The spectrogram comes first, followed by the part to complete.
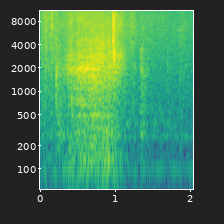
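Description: Handling of the DOD Multi Kitchen Table's leg frame and fabric: a scraping, rustling burst lasting about half a second, ending in a sharp click about a second in.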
